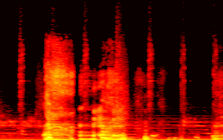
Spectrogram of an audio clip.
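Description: A man laughing in a few short bursts over soft background music.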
